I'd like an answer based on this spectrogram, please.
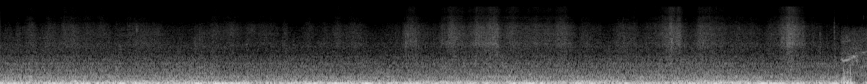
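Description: Strong wind buffeting the microphone in a snowstorm: a loud, steady, deep rumble.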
